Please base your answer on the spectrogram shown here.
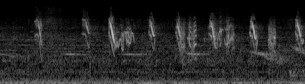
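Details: Velvet-fronted nuthatch and white-rumped shama singing: bright, sharp downslurred high chirps repeated about every third of a second, with softer fluttering notes between and a faint lower whistle.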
